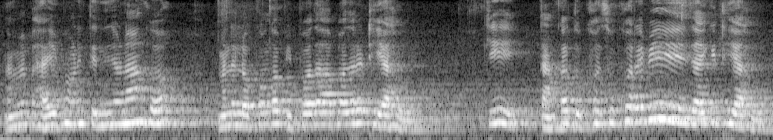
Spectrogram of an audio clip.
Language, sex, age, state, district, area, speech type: Odia, female, 45-60, Odisha, Dhenkanal, rural, spontaneous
